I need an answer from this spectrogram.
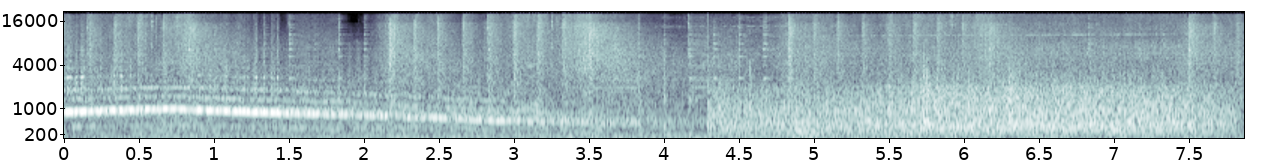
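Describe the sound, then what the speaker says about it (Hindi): A loud air raid siren wails over Tel Aviv during missile interceptions, its tone gliding slowly downward before giving way to a dense roaring rumble that fills the rest of the stretch. "इसी दौरान आयरन डोम एक्टिव हो गया, सायरन बजने लगी।"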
